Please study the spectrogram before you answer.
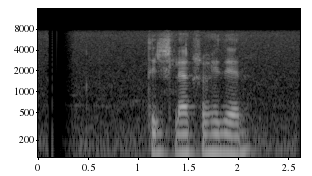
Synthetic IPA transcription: t̪iɾiʃlakʰʃoɦid̪eɾ

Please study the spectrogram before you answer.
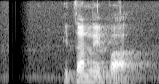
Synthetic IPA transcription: it̪anːepa

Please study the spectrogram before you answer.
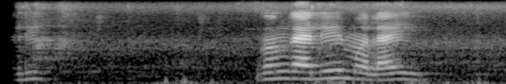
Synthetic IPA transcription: le | ɡʌŋɡalemʌlaj

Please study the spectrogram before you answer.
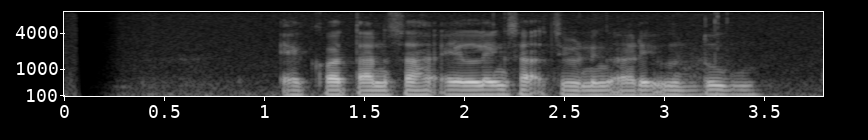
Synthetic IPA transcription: ʔekɔt̪ansahelɪŋsa̰ʔd̥ʒ̥ɾo̤nɪŋa̰ɾiʔunt̪ʊŋ

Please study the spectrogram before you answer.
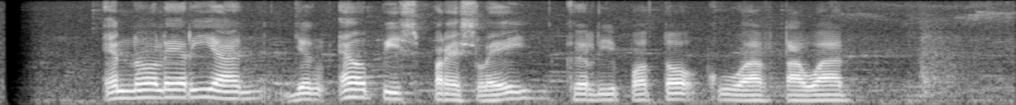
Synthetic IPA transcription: ʔɛnɔlɛɾiand͡ʒɨŋɛlpispɾɛslɛjkɨrdipɔt̪ɔkuwart̪awan

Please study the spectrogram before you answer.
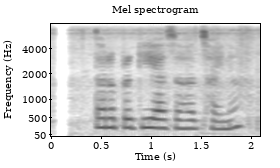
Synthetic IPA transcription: t̪ʌɾʌprʌkrijasʌɦʌt͡sʰʌjnʌ

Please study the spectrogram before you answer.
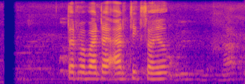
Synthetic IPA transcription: t̪ʌrpʰʌbaʈʌʔart̪ʰiksʌɦjoɡ

